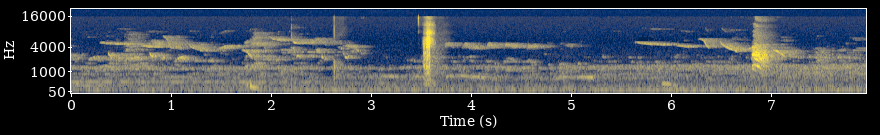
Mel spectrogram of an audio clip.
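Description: Faint chirping of birds, many short high calls scattered throughout, over a low steady background. Two sharp clicks stand out, about three and a half and seven seconds in.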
